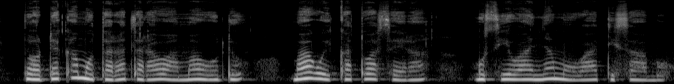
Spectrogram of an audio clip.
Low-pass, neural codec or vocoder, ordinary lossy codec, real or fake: none; none; none; real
